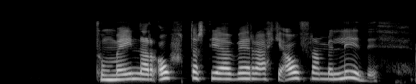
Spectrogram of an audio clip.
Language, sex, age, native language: Icelandic, female, 20-29, Icelandic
